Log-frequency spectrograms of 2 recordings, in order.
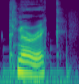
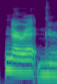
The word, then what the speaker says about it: Knurick: I thought it was Knurick, and then someone else was like Nurik. Nurik. Which one is it? It's closer to the second one. It's Nurik. It is Nurik. Yeah. The K is silent like knife.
